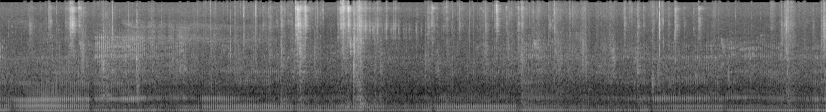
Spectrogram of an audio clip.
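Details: A two-year-old cheetah leaning against a fence while meerkats groom him through it purs in a low, steady rumble of contentment, with a voice speaking over it.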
